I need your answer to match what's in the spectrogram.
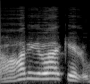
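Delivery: mock doll taunt. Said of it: "When he's like".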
